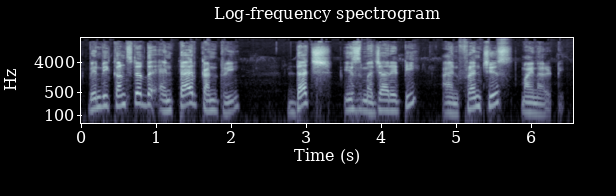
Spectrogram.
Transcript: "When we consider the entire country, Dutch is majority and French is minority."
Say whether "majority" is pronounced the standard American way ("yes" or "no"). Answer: yes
